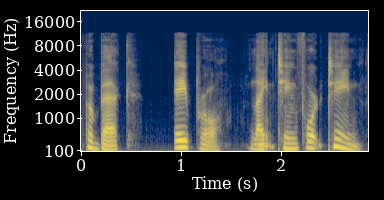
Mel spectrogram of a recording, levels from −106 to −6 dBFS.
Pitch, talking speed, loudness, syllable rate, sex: 155 Hz, 85 wpm, -19 LUFS, 4.0 syllables/s, female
